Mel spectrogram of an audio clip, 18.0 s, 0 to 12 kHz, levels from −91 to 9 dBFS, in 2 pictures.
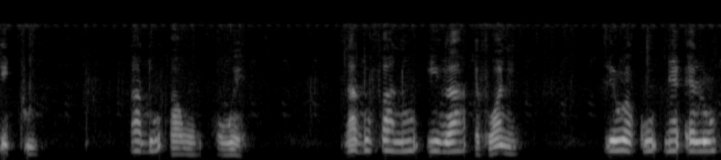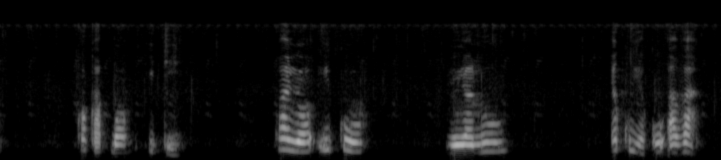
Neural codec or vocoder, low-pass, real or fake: none; 7.2 kHz; real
